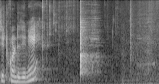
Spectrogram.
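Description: A steel ladle stirring cooked dal in a pressure cooker, with one short metallic knock from the utensil about a second in.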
